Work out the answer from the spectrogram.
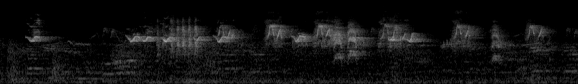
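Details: Sparrow chicks beg for oversized food brought by an adult, giving clear, high, sharp chirps in quick clusters, some with a whistled ring, rising and falling in loudness.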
